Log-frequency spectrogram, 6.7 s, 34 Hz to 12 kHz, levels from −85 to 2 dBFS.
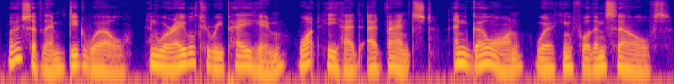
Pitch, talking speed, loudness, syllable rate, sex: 110 Hz, 185 wpm, -17 LUFS, 4.9 syllables/s, male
